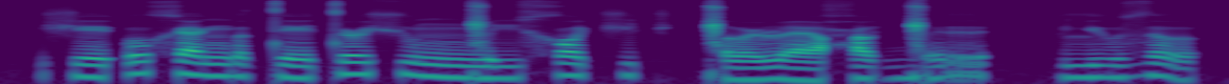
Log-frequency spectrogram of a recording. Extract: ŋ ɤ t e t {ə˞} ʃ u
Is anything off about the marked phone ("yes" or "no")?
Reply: no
